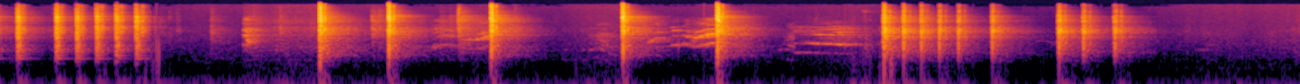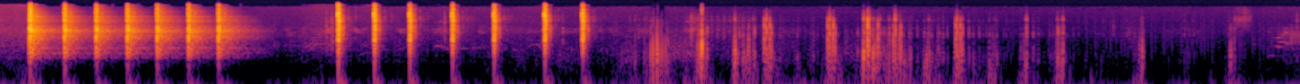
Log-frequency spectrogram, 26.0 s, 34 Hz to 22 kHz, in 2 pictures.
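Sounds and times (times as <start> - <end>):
airsoft guns firing: 0.0 - 1.6, 3.2 - 5.4, 8.8 - 11.6, 13.3 - 15.7, 16.4 - 19.0.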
